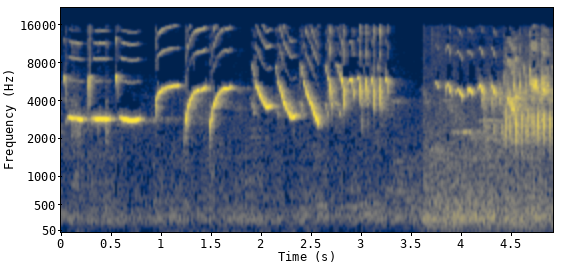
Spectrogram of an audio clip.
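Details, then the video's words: Canary song for coaxing other canaries to sing: steady whistled notes and down-slurs, rolling rapid phrases, a short pause, then a buzzy trill. "MASTERAN KENARI !! AMPUH DENGAR KENARI DIJAMIN KENARI ANDA BUNYI SEKETIKA #146 || VOICE OF CANARY"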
